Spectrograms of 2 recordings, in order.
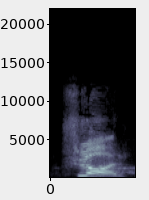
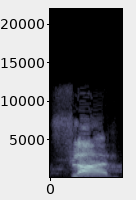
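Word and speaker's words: flour: फ्लावर जैसे बोलते हैं नॉर्मल, हम फ्लोर फ्लोर करते हैं, but exact pronunciation is what, फ्लावर। अब फ्लावर पे मत चले जाइएगा, इट्स कॉल्ड फ्लावर, ओके।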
